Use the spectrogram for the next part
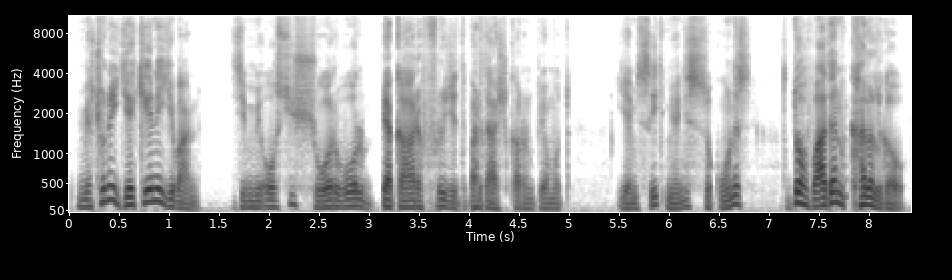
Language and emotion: Kashmiri, angry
